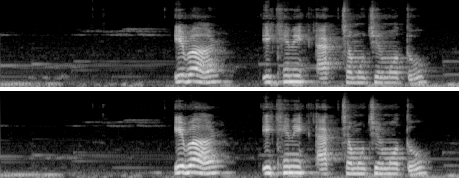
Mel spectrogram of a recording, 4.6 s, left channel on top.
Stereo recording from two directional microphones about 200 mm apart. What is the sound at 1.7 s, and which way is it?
Speech, 15° right (ahead or behind).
